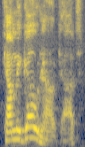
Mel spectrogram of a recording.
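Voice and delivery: put-on high, loud bored kid whine; whiny child. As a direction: beg to leave like a bored kid. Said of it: "next to you saying".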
